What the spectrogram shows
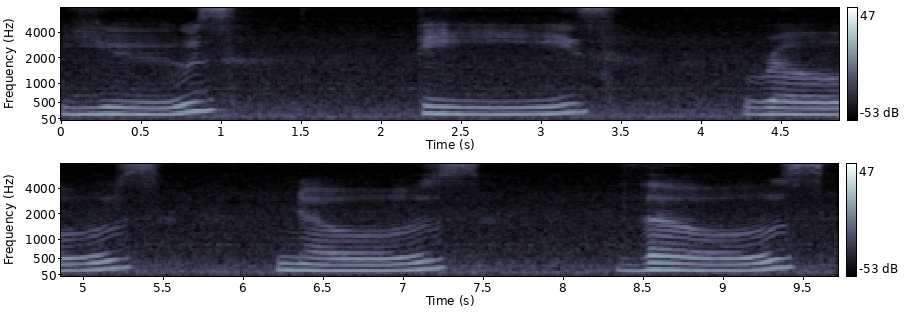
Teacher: They all have a vowel and then the S and then the silent E. And when our S is in between two vowels, it's going to sound like that Z sound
